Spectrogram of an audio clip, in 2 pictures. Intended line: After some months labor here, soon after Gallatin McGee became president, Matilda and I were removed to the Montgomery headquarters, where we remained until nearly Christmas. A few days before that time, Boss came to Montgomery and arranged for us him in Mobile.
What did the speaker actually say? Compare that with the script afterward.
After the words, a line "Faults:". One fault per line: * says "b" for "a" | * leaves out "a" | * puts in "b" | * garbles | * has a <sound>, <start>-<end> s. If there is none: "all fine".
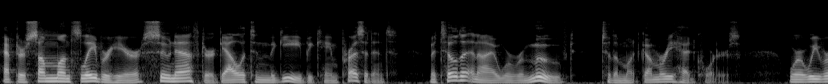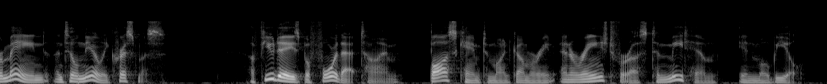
After some months labor here, soon after Gallatin McGee became president, Matilda and I were removed to the Montgomery headquarters, where we remained until nearly Christmas. A few days before that time, Boss came to Montgomery and arranged for us to meet him in Mobile.
Faults:
* puts in "to meet"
